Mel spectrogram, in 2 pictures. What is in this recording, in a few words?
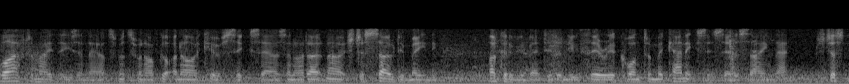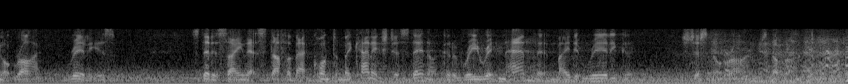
announce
